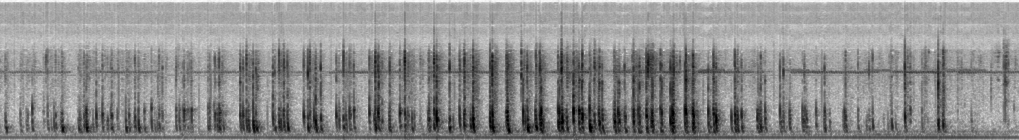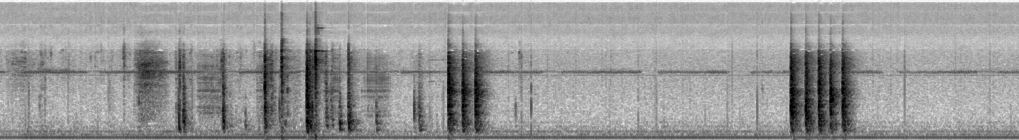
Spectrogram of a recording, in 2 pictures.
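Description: Horses' hooves clattering in quick succession for the first dozen or so seconds as riders arrive, then stopping. After that come a few scattered thumps and, near the end, a quick burst of about four loud knocks on a wooden door. A thin, steady high tone runs under the quieter second half.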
